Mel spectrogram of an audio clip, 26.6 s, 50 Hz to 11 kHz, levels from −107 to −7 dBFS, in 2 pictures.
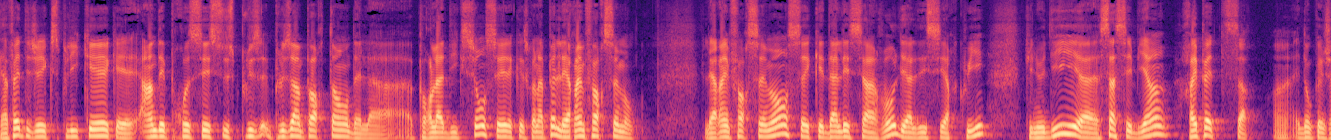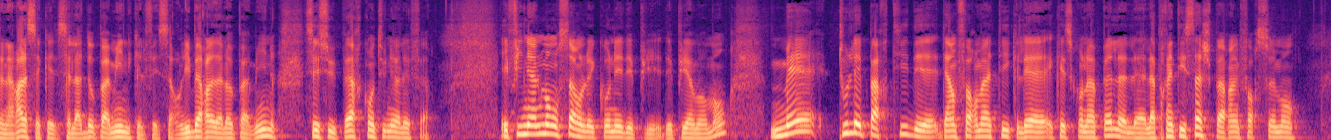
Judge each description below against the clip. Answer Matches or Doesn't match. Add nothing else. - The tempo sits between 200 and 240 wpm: Doesn't match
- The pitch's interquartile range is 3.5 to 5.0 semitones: Matches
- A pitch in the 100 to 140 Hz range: Matches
